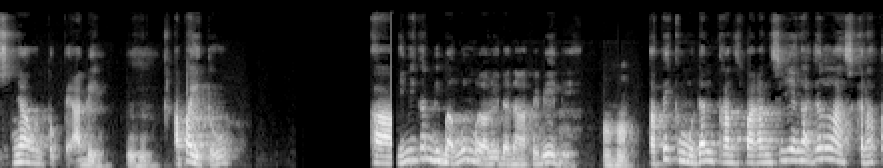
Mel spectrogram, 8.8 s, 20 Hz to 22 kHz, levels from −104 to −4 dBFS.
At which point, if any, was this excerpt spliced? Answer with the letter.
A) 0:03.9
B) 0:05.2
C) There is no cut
A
